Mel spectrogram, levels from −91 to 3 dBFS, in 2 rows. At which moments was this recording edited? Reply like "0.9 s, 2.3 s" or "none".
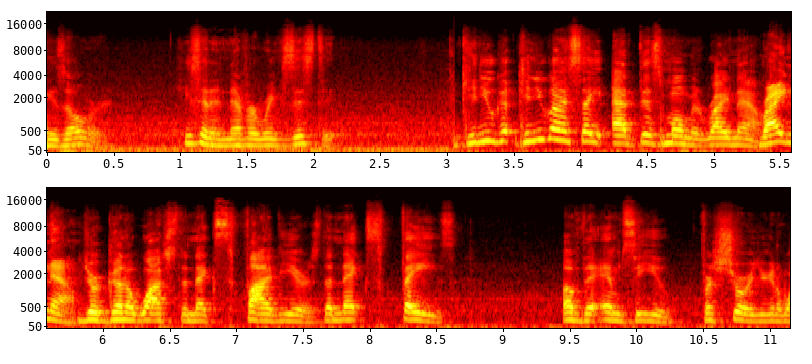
3.1 s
